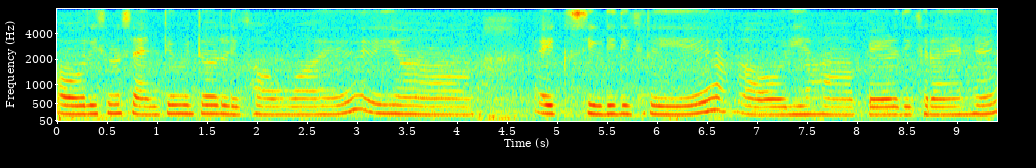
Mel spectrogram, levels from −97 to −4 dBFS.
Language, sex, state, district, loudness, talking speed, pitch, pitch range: Hindi, female, Uttar Pradesh, Hamirpur, -25 LUFS, 115 wpm, 220 Hz, 210-230 Hz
